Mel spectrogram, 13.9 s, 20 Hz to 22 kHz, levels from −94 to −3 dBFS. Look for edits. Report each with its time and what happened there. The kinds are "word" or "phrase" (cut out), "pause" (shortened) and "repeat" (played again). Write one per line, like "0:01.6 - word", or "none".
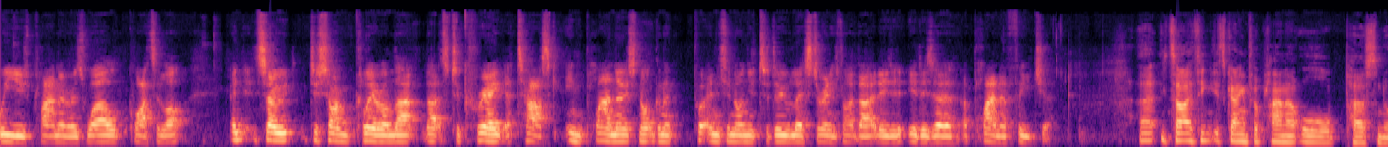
none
